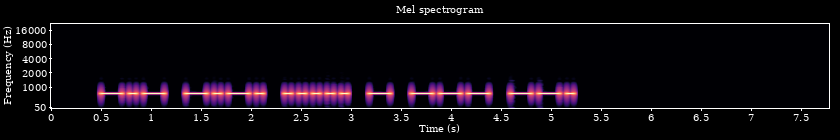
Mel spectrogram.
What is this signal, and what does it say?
Morse code, heard as a keyed tone, about 17 wpm, 700 Hz. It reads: KC5TOG
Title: USA Call Signs - 6 Characters - Repeated 2x - 17wpm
